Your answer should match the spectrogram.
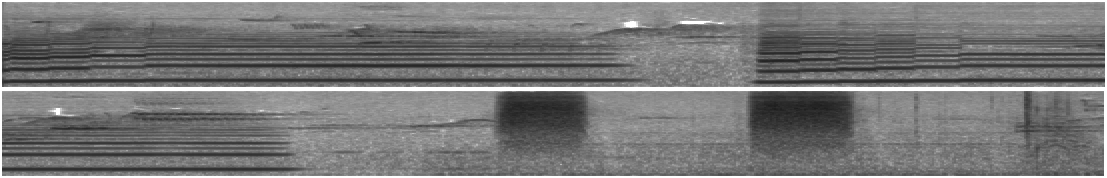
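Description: Clarinet playing two phrases, each a quick rising run of notes that settles on a long held note. Two short airy hisses about a second apart follow, used to imitate a cockroach blowing air through its spiracles.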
